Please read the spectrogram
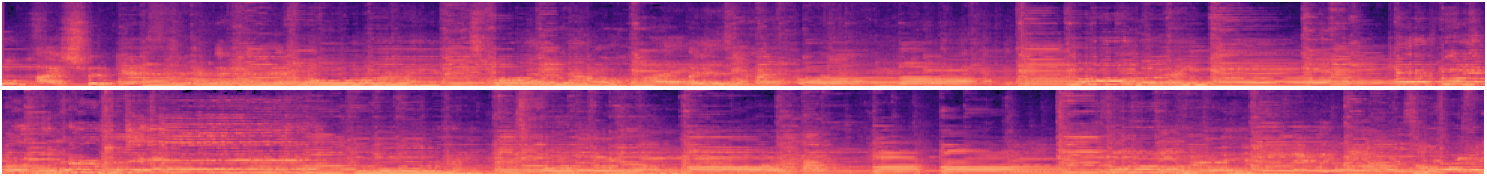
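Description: Live folk-rock song: a woman singing to her own guitar accompaniment.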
